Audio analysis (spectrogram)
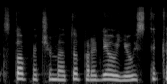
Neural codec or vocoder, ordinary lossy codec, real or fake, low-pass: codec, 32 kHz, 1.9 kbps, SNAC; Opus, 16 kbps; fake; 14.4 kHz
